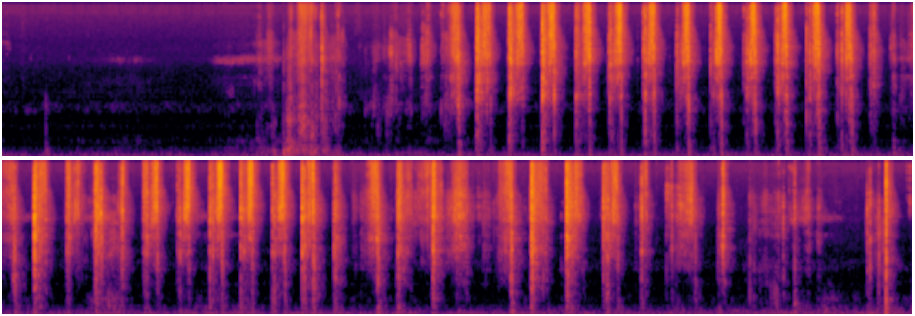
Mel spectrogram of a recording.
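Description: Tarot cards shuffled by hand in a long run of quick, crisp riffling flicks, steady and close, continuing for most of the time with no talk.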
